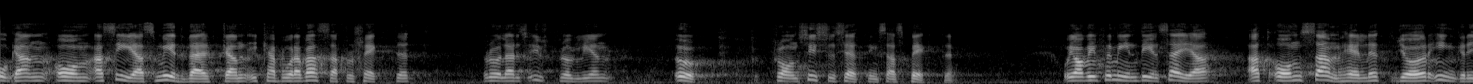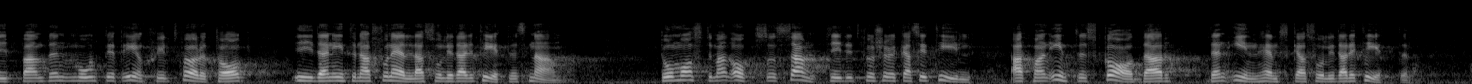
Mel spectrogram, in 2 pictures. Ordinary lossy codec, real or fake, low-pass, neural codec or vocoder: none; fake; 7.2 kHz; codec, 16 kHz, 4 kbps, FunCodec, trained on Chinese and English, 50 frames a second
